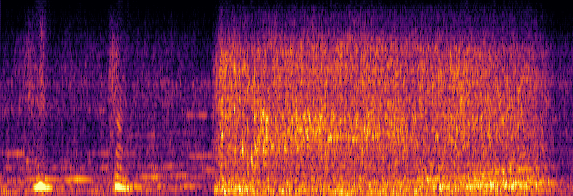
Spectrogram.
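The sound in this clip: A bus engine idles: after a quieter opening, a steady, loud mechanical rumble starts abruptly and holds evenly for about five seconds before easing slightly at the end.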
